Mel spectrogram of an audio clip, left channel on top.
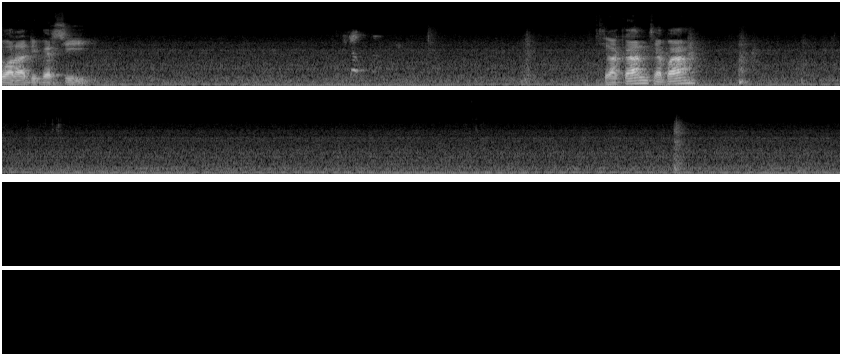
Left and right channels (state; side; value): silent; right; 55 dB below the other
